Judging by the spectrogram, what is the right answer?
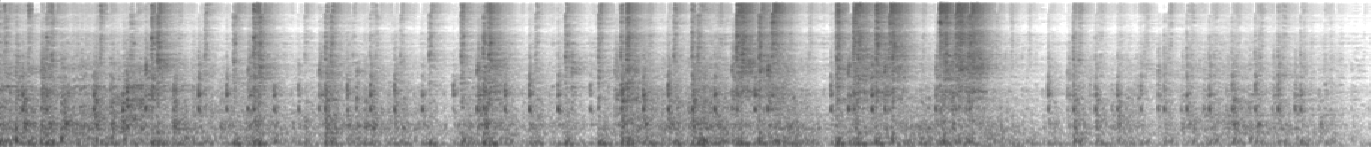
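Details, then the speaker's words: Yanmar diesel that ran well the day before: loud clatter that surges and sags instead of holding steady, fading toward the end. The owner suspects it was running out of fuel; uneven running. "It kind of almost sounds like it was running out of fuel."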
